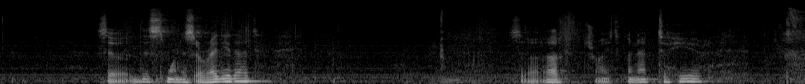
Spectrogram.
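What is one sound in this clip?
A man speaks calmly through a microphone in a hall.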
